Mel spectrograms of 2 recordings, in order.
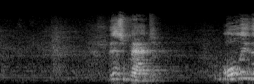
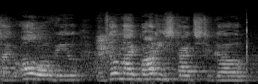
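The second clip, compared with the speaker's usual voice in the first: ordinary delivery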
